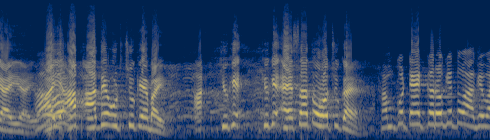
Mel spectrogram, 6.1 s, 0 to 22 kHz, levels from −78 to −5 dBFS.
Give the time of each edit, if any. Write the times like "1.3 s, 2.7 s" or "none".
4.6 s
